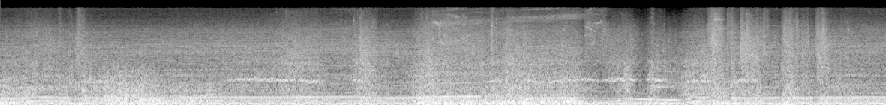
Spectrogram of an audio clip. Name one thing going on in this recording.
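Tyres rush over a snowy road surface.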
